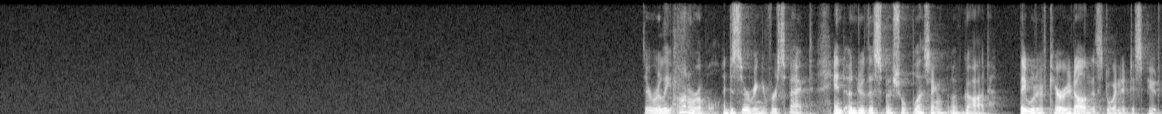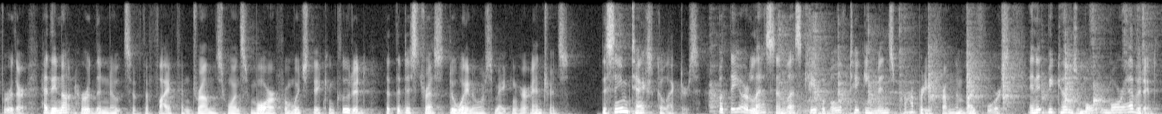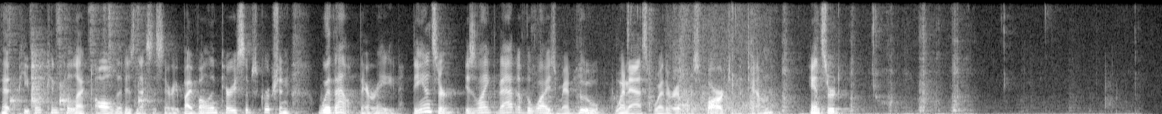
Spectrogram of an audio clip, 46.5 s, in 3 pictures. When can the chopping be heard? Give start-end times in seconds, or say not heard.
24.9-33.0.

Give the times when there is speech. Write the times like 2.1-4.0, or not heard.
8.6-42.4.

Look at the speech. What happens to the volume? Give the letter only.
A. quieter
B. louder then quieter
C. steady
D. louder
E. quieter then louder
C.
